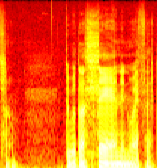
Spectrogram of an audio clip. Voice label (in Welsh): "llen", Welsh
